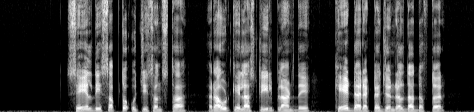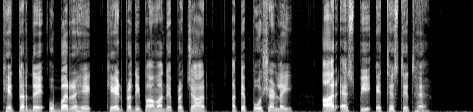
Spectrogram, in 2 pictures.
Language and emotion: Punjabi, neutral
